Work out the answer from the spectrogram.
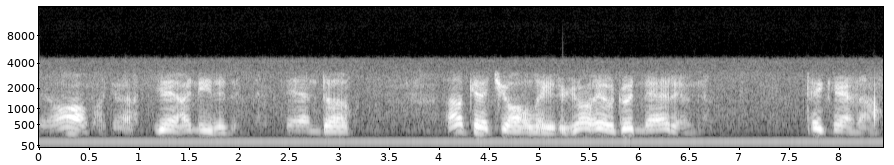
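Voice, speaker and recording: A man's voice: medium pitch, steady tone, unhurried, gravelly, long pauses. A man who is unwell with a cough, giving a folksy, casual check-in on an amateur radio net. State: sick with a cough. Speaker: ham radio net participant. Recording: phone-like radio signal with faint hum.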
